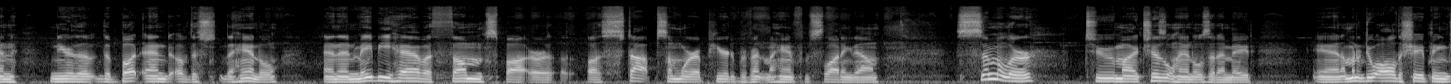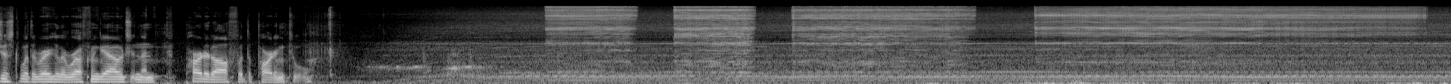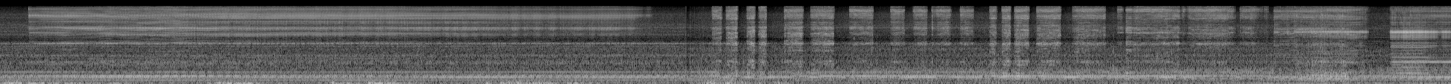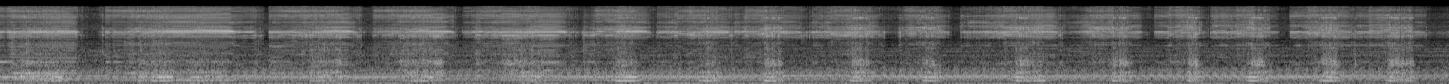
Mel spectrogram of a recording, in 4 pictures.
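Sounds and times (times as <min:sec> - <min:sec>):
lathe motor hum: 0:18.1 - 0:58.0
gouge shaving wood: 0:18.8 - 0:58.0.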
